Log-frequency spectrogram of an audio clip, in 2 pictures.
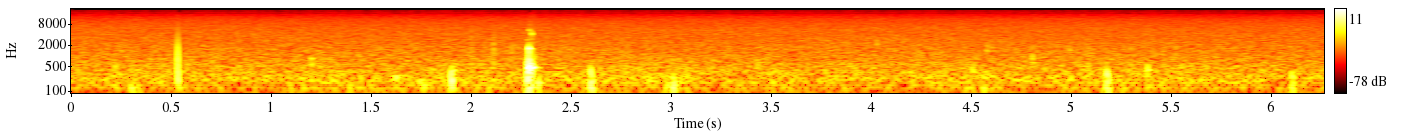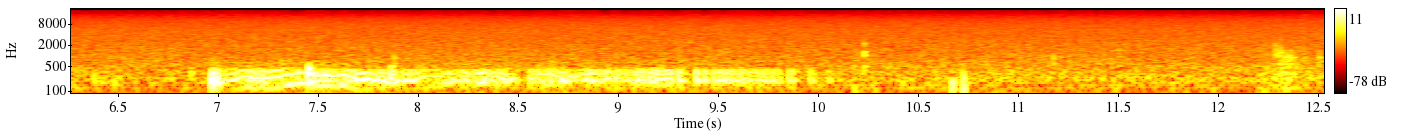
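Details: Faint clicks, then a low gurgling growl of about three seconds: stomach growling during digestion, recorded after water and air intake.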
